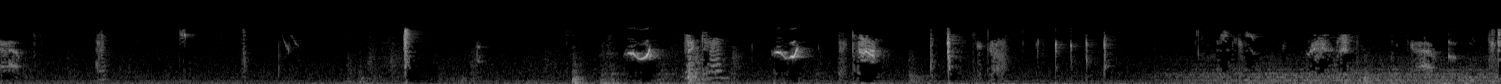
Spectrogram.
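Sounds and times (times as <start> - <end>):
budgerigar clicks and chirps: 7.5 - 11.2.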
